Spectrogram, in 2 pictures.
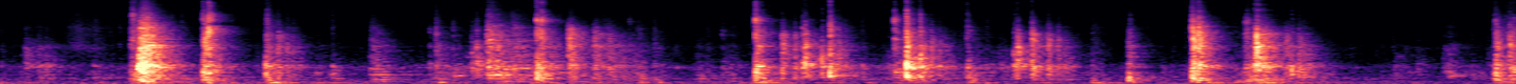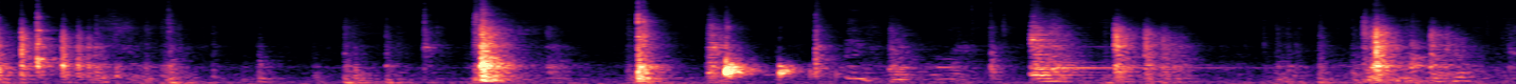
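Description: Table football rods clack and slam against the table's sides.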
